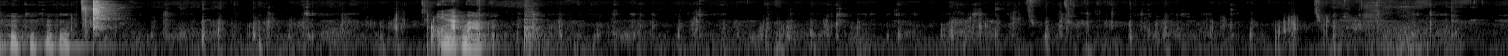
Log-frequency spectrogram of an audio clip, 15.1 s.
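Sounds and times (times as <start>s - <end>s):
faint chewing mouth clicks: 0.8s - 4.4s, 5.4s - 14.9s.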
